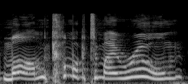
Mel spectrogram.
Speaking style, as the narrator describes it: she sobbed

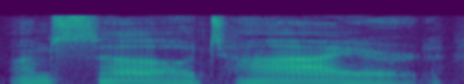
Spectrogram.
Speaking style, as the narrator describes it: I moaned

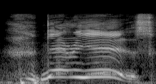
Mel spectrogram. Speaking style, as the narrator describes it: Conan cried

